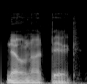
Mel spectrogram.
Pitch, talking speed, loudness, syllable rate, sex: 80 Hz, 205 wpm, -20 LUFS, 4.2 syllables/s, male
